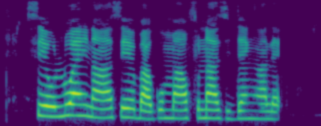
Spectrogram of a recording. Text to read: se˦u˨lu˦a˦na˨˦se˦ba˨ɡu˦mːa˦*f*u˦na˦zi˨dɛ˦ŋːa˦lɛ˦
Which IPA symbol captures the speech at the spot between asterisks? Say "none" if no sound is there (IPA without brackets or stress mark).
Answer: f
